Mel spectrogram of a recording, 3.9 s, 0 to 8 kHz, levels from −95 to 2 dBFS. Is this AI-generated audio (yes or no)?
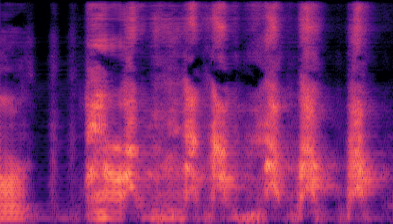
yes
